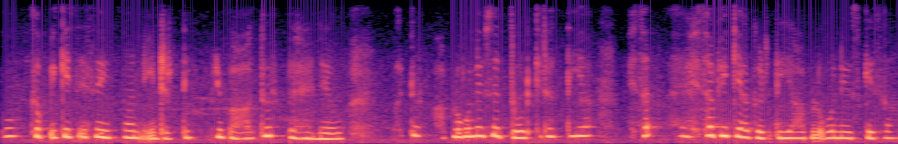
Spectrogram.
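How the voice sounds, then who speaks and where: A woman's voice: very high voice, a little slow, muffled recording, voice pushed up. A young woman voicing a frantic, protective older sister in a fan-made story, pleading and accusing through tears.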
